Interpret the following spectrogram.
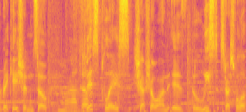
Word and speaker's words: Chefchaouen: Chefchaouen. It sounds like Szechuan, but it's Chefchaouen. Or just Chaouen, if you want to say it like the locals would.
